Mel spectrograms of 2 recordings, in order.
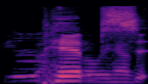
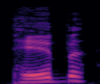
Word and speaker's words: Pip: I was saying it Pib, kind of like the soda, but it's actually Pip. Just like Philip.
